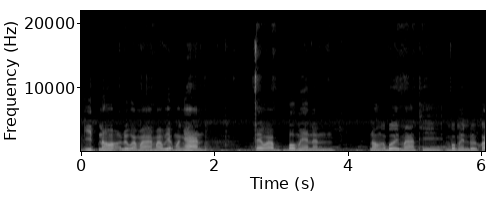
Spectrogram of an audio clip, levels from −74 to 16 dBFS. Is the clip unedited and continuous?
yes; 0 cuts

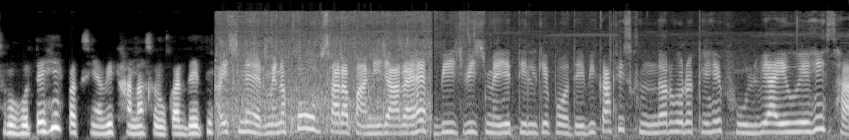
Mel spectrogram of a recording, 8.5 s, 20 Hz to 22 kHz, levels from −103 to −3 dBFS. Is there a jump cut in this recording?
yes; 2 cuts; at 2.1 s, 4.4 s

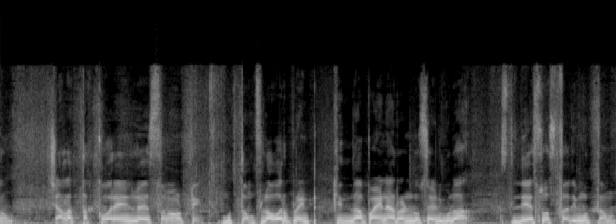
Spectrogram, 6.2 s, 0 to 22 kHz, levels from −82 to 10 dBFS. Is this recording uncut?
no; 2 cuts; at 1.9 s, 3.2 s

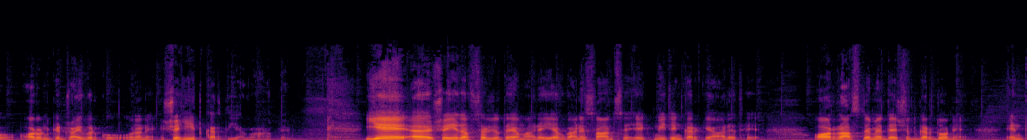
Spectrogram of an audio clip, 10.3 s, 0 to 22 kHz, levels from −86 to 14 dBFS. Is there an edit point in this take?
no; 0 cuts

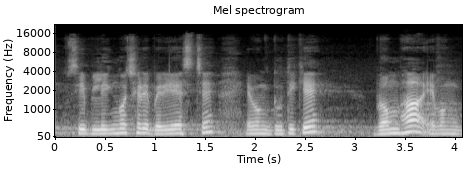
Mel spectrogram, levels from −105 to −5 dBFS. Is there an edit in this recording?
no; 0 cuts

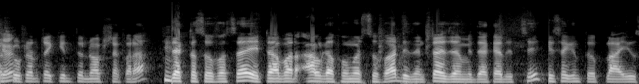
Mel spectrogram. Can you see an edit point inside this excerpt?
yes; 2 cuts; at 1.7 s, 5.5 s

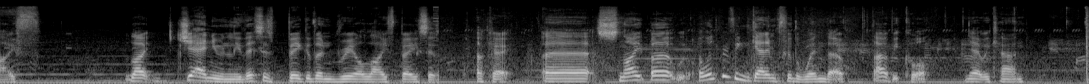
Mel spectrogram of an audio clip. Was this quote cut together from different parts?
yes; 1 cut; at 4.4 s

